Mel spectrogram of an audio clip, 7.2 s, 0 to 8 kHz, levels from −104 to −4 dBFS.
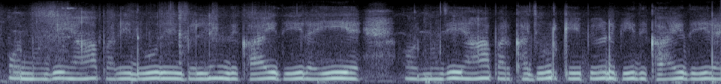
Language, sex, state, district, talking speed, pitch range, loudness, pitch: Hindi, female, Chhattisgarh, Rajnandgaon, 200 wpm, 195-210 Hz, -34 LUFS, 200 Hz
